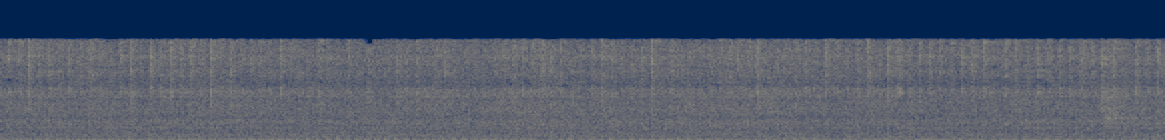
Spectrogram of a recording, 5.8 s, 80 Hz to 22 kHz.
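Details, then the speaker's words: 1975 Honda CB125S, barn-stored, first start in 15 years: small single thumping with an uneven, lumpy beat that wanders in speed; it runs but timing and other settings still need adjusting. "there you go i still gotta adjust the timing and other stuff to get it all right so anyway you see it's a runner"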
